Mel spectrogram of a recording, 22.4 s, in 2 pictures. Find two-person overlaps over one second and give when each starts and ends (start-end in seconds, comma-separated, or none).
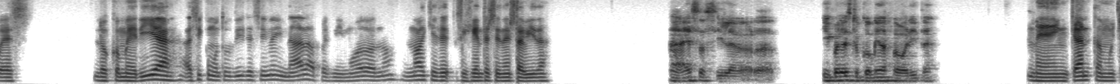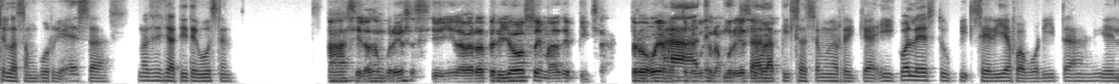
17.8-19.1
